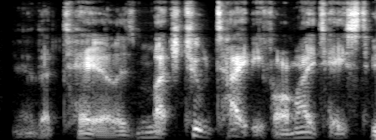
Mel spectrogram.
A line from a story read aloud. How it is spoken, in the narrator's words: he snarled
